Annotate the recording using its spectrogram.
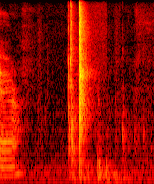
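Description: A small plastic toy clicks down onto a hard surface.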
